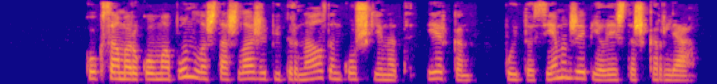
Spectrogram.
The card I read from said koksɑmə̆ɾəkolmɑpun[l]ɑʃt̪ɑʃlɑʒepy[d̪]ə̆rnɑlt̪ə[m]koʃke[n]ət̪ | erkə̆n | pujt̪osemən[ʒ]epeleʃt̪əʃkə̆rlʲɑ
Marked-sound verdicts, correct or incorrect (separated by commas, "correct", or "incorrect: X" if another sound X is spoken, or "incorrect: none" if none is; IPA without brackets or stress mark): correct, incorrect: t̪, incorrect: n, correct, correct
